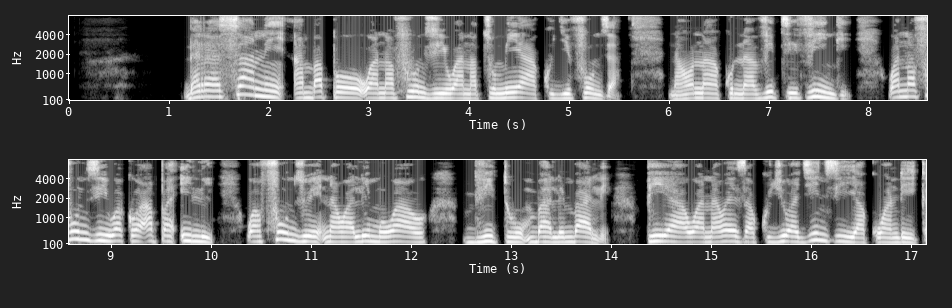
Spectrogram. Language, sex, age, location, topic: Swahili, male, 25-35, Nakuru, education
